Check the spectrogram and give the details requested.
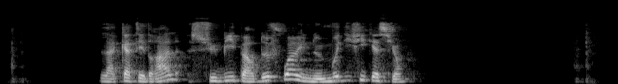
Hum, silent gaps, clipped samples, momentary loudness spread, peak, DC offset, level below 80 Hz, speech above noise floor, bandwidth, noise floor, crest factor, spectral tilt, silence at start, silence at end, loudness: none; none; under 0.1%; 8 LU; 0 dBFS; under 0.1%; -66 dBFS; 69 dB; 9.4 kHz; -89 dBFS; 22 dB; -5.5 dB/octave; 1 s; 2.1 s; -21 LUFS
